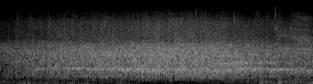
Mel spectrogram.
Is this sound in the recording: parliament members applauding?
yes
